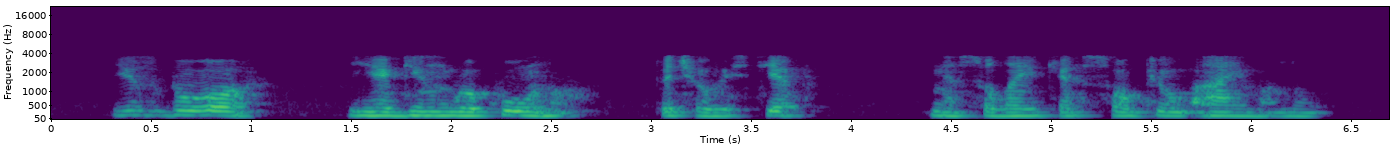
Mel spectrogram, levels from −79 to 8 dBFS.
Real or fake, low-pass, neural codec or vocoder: fake; 3.6 kHz; vocoder, 44.1 kHz, 128 mel bands, Pupu-Vocoder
